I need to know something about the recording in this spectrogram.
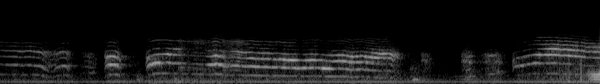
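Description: Long, pitched crying wails from the sketch's baby: a short cry at the start, a second brief one, then a long cry of about two and a half seconds that slowly falls in pitch, and another cry rising near the end. A steady low hum runs underneath.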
